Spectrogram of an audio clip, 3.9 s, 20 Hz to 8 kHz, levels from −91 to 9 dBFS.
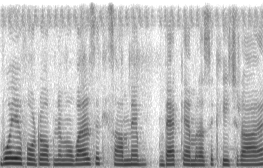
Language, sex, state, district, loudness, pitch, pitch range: Hindi, female, Haryana, Jhajjar, -18 LUFS, 215 Hz, 205-225 Hz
